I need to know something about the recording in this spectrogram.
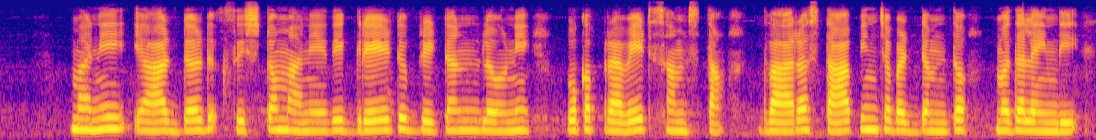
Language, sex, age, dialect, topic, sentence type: Telugu, female, 18-24, Central/Coastal, banking, statement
